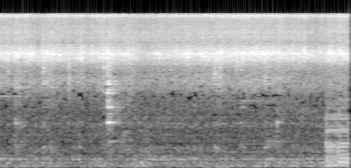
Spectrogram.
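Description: Food sizzling in a hot wok on a gas hob as it is stirred with a spatula, with a light clack about a third of the way in. Background music comes in near the end.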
